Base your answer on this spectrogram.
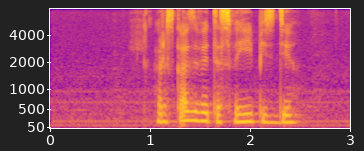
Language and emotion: Russian, neutral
